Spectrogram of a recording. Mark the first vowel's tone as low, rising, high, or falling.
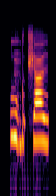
falling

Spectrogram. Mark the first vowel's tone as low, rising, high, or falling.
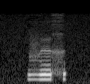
high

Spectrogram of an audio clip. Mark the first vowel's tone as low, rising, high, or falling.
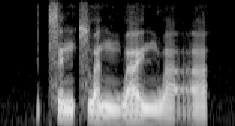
high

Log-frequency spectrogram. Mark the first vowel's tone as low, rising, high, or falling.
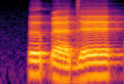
high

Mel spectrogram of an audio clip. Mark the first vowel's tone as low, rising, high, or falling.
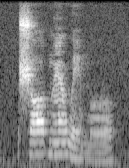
high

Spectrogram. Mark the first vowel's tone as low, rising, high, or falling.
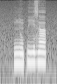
low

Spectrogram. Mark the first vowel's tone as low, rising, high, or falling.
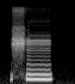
high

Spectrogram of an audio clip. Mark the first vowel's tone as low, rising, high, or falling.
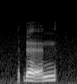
rising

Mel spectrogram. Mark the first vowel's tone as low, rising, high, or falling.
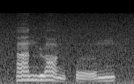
high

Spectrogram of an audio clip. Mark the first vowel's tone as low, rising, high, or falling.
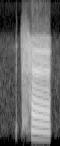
low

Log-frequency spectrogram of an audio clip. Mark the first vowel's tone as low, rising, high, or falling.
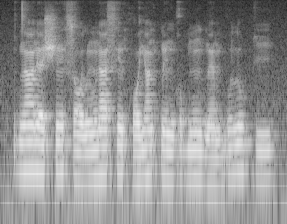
high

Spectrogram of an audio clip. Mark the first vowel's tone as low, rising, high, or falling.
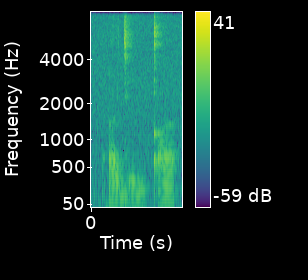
low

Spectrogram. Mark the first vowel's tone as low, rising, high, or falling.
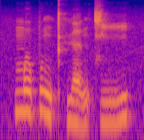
high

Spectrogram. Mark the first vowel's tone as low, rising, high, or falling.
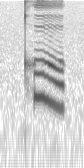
falling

